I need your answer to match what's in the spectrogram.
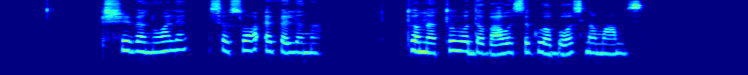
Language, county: Lithuanian, Vilnius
